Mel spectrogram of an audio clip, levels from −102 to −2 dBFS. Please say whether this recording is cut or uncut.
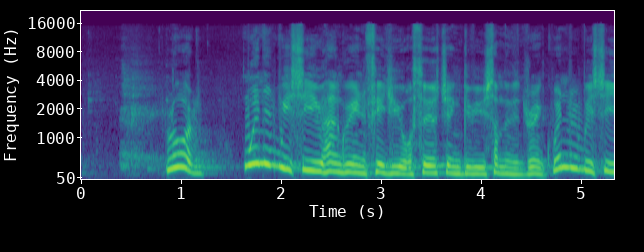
uncut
